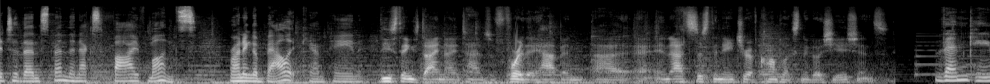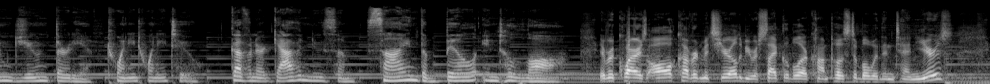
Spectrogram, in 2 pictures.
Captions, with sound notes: to then spend the next five months running a ballot campaign. - These things die nine times before they happen, and that's just the nature of complex negotiations. - [Voiceover] Then came June 30th, 2022. Governor Gavin Newsom signed the bill into law. - It requires all covered material to be recyclable or compostable within 10 years.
